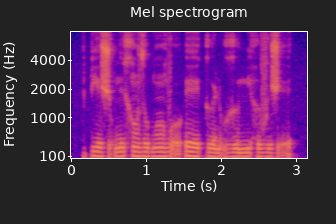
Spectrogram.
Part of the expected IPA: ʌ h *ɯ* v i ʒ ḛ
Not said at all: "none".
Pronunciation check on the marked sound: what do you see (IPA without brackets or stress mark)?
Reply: ɯ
